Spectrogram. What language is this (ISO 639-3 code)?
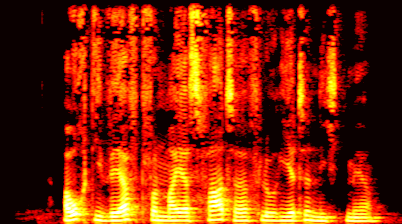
deu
